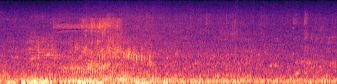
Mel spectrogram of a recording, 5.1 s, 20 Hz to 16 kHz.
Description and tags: Registro de paisaje sonoro para el proyecto SIAS UAN en la ciudad de Palmira.
registro realizado como Toma No 07-ambiente 3 parque de los bomberos.
Registro realizado por Juan Carlos Floyd Llanos con un Iphone 6 entre las 11:30 am y 12:00m el dia 21 de noviembre de 2.019
Of, Toma, Sonoro, Proyect, SIAS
